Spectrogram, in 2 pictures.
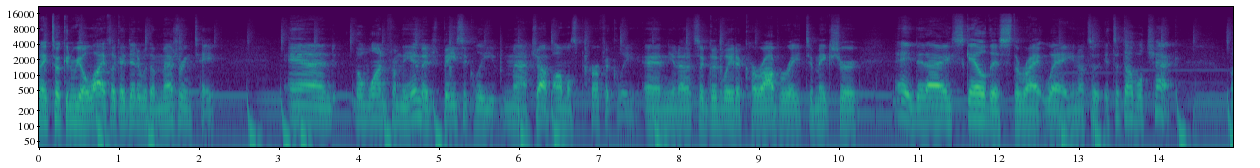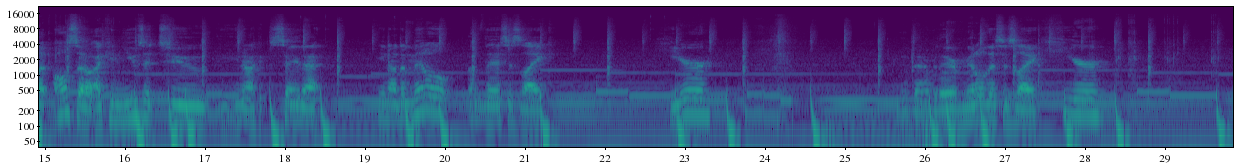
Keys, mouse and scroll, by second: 15.0 middle click, 15.3-16.1 scroll up 6, 16.5-18.1 drag, 18.4 click, 22.5 click, 28.0-28.4 scroll up 2, 28.5-29.1 scroll down 2, 29.5-29.8 scroll down 5.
